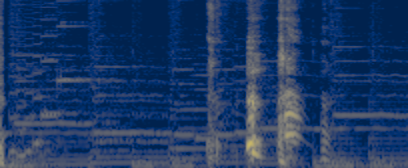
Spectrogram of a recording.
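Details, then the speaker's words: An adult who is still a little sick with a sore throat gives a short run of about four coughs, two strong bursts between softer ones, over quiet game music. "You can hear I'm coughing. I'm still a little sick, so my throat's all screwed up."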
